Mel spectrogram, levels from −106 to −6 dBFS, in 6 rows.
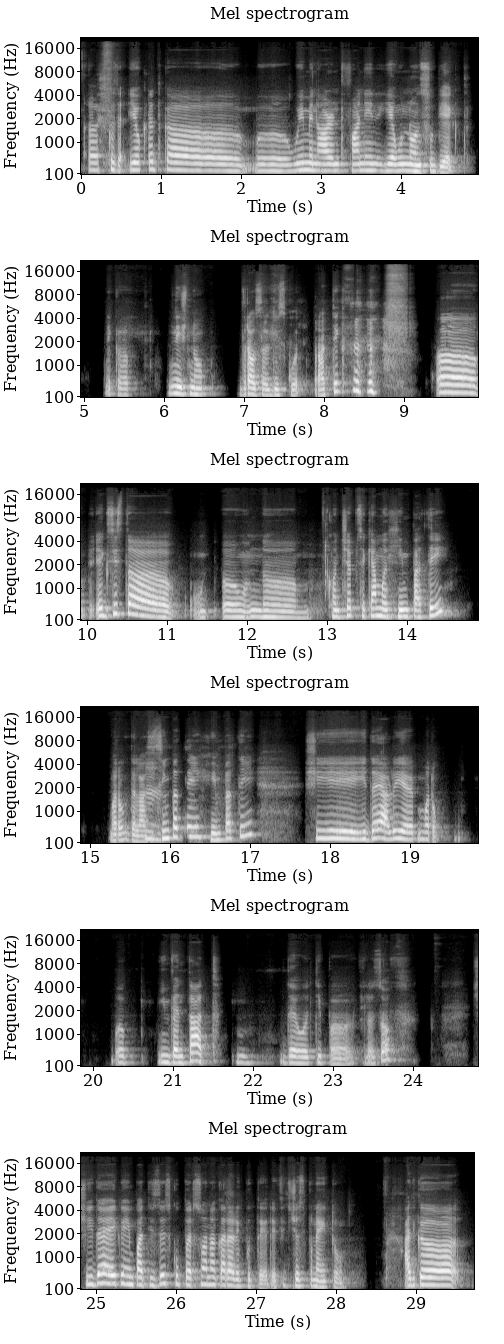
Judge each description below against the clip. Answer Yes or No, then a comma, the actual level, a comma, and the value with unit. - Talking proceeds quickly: No, average, 125 wpm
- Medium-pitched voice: No, high, 195 Hz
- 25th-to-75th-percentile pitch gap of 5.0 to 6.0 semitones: No, average, 3.4 semitones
